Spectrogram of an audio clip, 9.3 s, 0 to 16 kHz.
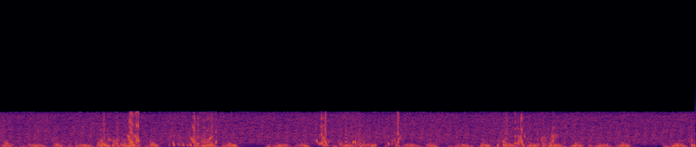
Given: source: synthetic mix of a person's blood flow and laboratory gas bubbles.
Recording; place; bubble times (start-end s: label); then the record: Doppler ultrasound of blood flow; precordium
1.28-1.92 s: bubbles
2.21-2.94 s: bubbles
4.21-4.42 s: bubbles
4.50-5.37 s: bubbles
6.62-7.04 s: bubbles
7.17-7.48 s: bubbles
9.20-9.29 s: bubbles
From the record:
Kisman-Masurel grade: 333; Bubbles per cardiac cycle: rolling drumbeat, 9 or more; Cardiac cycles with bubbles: 50 to 99%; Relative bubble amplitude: loud (0.450 to 0.775); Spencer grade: 3 (all of the cardiac periods contain showers or single bubble signals, but not dominating or overriding the cardiac motion signals); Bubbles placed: only in the low amplitude regions of the cardiac cycle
